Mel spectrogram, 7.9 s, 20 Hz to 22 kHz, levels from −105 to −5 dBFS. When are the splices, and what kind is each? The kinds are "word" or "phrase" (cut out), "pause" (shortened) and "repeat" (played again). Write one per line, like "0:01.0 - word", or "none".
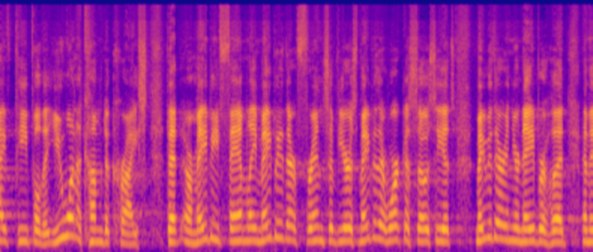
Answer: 0:01.1 - word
